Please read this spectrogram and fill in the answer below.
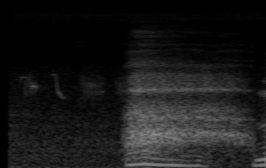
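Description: A man's long, breathy, voiced sigh, starting about a second in with a falling pitch and fading away.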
